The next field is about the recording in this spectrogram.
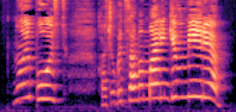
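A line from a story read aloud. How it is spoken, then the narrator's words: Child shouting through tears. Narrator (Russian): Сквозь слезы кричал малыш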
